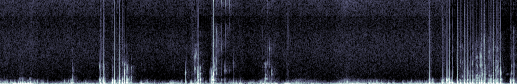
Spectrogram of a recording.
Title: Stomach growls on command !🌼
